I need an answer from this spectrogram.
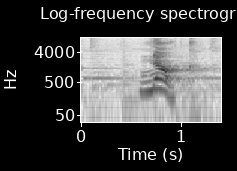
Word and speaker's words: knock: k n sounds um not knit knee knife knock the letter k is silent g n sounds um sign no not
